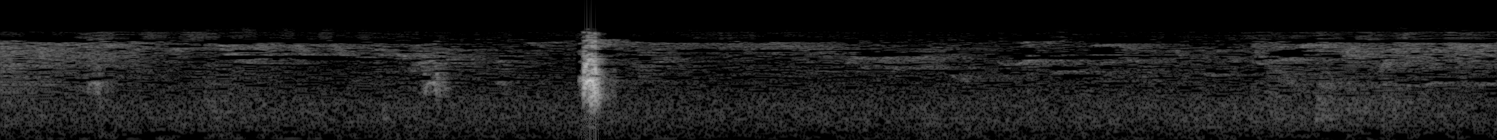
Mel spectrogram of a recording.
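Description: A single short, sharp bird call about three seconds in, with a fainter one just before it, over a faint steady outdoor hiss.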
